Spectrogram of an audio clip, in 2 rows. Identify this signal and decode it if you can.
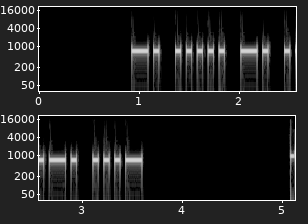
Morse code, heard as a keyed tone, about 22 wpm, 700 Hz. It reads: N5NFV
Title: USA Call Signs - 5 Characters - 4x Character Spacing - 22wpm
